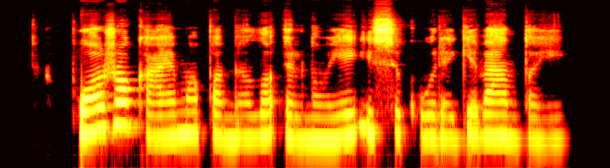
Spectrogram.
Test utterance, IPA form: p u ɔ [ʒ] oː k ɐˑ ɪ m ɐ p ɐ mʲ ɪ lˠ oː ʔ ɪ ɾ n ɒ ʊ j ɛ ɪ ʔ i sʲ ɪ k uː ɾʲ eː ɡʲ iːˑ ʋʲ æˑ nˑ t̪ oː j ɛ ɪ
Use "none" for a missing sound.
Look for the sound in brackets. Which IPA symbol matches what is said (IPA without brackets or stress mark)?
ʒ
